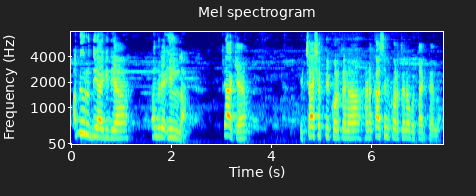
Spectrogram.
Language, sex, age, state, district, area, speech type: Kannada, male, 30-45, Karnataka, Kolar, urban, spontaneous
